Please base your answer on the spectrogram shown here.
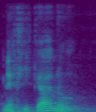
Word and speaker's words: mexicano: Well, mexicano is written with an X, but it's pronounced with a Ch. And that's just an exception.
